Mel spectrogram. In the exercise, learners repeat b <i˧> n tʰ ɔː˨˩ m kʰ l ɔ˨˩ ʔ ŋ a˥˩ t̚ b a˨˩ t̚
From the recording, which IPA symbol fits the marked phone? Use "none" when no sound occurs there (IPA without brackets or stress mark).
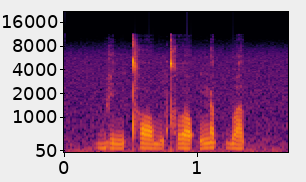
i˨˩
